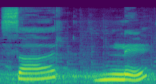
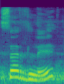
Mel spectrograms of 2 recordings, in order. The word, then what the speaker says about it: صار لي: Okay, so the way I'm saying it is صار لي. It's one word, but it comes from صار إلي. صار means it happened. إلي means for me. When I say صار إلي, which I pronounce as صار لي, it doesn't mean it happened to me.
